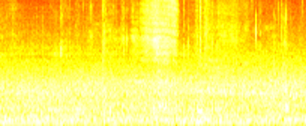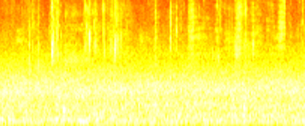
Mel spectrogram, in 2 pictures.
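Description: Faint chewing and small wet mouth clicks from a man eating a burrito, over a steady low background hum, with one short hiss about two seconds in.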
